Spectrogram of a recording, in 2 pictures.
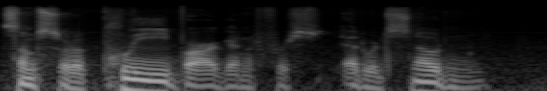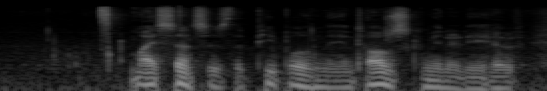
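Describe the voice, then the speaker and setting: Noticeable background noise runs behind a man whose very deep, low voice shows ordinary pitch variation. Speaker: author. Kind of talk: interview answer.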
